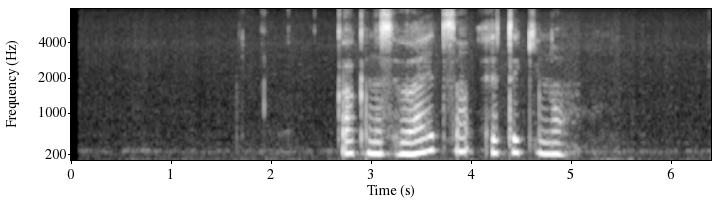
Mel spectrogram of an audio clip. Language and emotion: Russian, neutral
